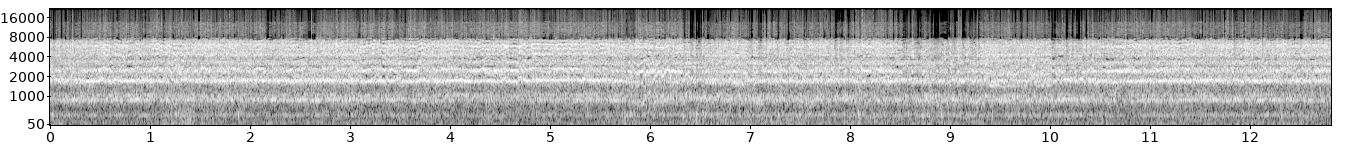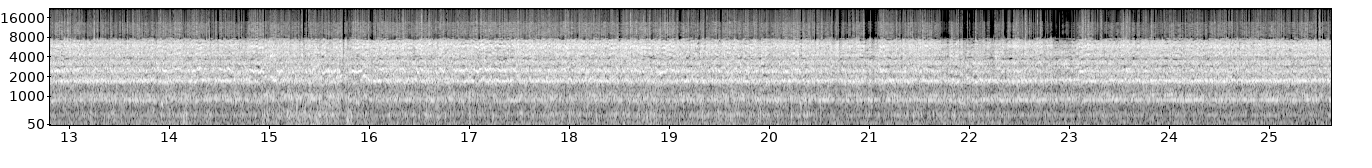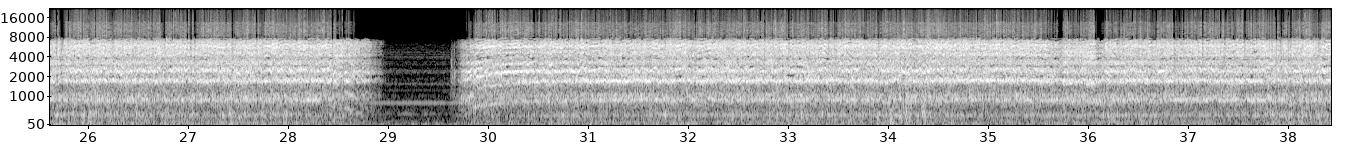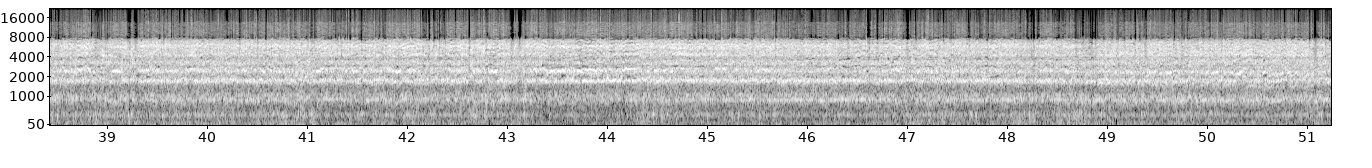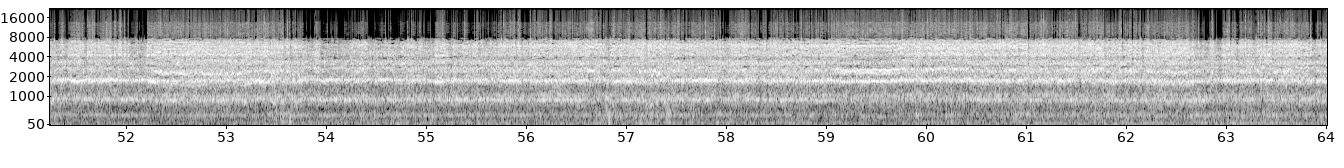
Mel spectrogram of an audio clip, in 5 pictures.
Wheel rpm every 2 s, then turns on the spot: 230, 230, 220, 230, 220, 230, 230, 230, 230, 230, 240, 230, 230, 240, 90, 220, 230, 230, 230, 240, 240, 230, 230, 240, 220, 220, 220, 230, 230, 230, 230, 230.
none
